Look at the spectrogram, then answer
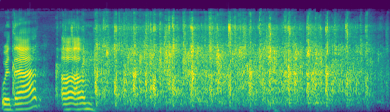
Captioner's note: applause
